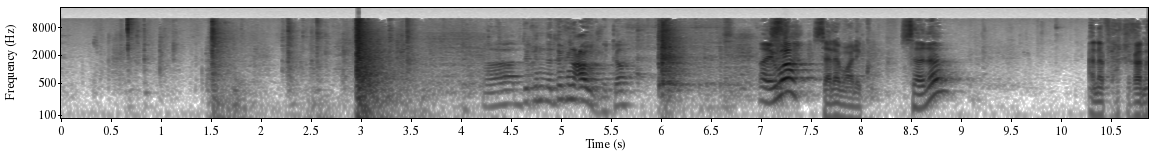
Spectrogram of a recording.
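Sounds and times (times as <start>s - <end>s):
door opening with rattling: 1.4s - 3.8s
door shutting with a loud thud: 2.6s - 3.8s
speech: 4.2s - 5.8s, 7.0s - 9.0s, 10.3s - 10.8s.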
